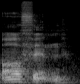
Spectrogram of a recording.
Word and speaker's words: often: Mind the O of off and often or often, which may or may not be pronounced as coffin.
